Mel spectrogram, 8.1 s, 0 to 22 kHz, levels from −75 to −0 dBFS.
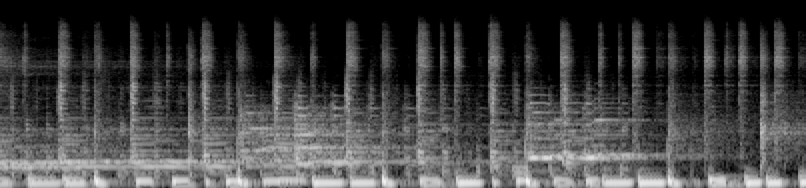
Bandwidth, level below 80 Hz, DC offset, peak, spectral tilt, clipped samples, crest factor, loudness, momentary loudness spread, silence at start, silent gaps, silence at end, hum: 14.5 kHz; -18 dBFS; under 0.1%; 0 dBFS; -5 dB/octave; under 0.1%; 14 dB; -17 LUFS; 4 LU; 0 s; none; 0 s; none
